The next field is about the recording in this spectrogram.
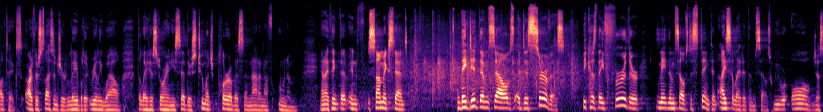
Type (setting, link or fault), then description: setting, live audience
